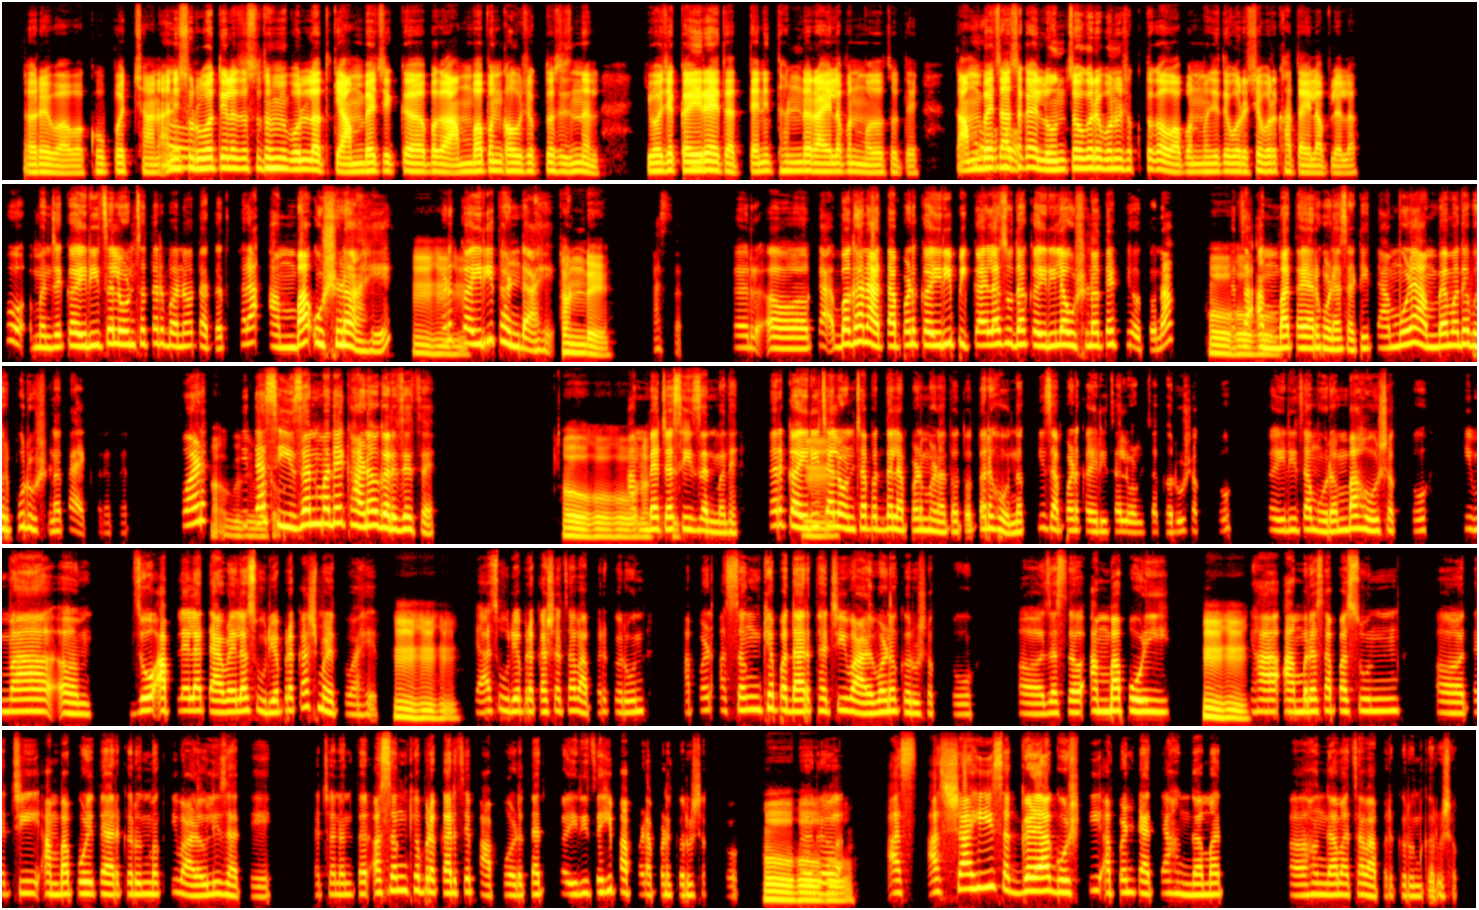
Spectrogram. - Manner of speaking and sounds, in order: none
- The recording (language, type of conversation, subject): Marathi, podcast, हंगामी पिकं खाल्ल्याने तुम्हाला कोणते फायदे मिळतात?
